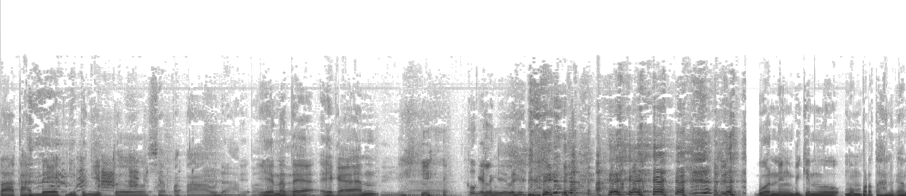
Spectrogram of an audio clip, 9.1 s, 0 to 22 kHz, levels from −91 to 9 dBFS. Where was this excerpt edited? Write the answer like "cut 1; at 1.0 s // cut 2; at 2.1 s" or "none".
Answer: cut 1; at 7.5 s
